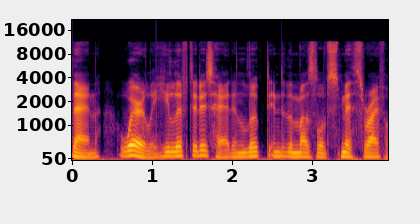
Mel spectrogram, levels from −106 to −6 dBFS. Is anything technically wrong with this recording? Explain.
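Yes. At 1.05 s and again at 2.61 s the speech jumps abruptly, consistent with a dropped buffer (overrun). The likely cause is the recording software failing to read its input buffer before the hardware overwrote it, so a short stretch of audio, around 20 ms at the first point and roughly 10 ms at the second, is missing, and the surrounding audio is butted together with no gap of silence.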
